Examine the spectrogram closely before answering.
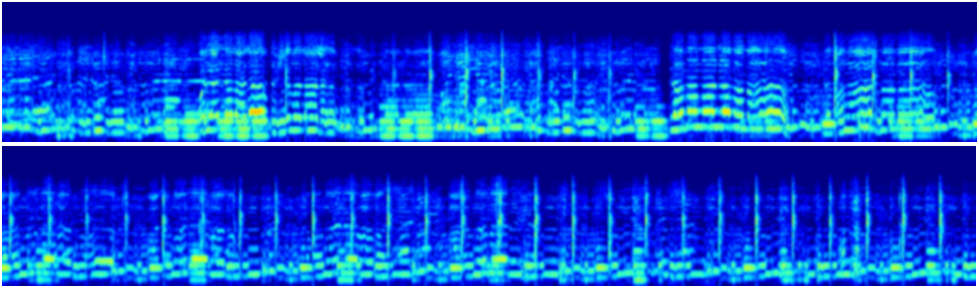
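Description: Masinko, the Ethiopian one-string bowed fiddle, playing a winding, repeating melody over a steady beat in traditional azmari style, with no singing.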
